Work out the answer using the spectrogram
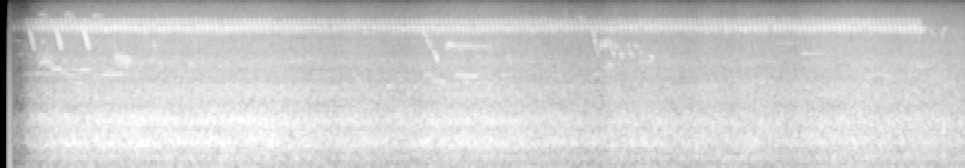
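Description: A common grasshopper warbler reels nonstop: a high, dry, insect-like trill held at one pitch for the whole stretch. Steady background rumble and a few faint chirps from other birds.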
